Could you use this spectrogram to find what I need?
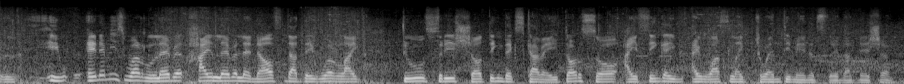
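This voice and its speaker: A man of medium pitch speaks at a moderate pace with ordinary pitch variation, with noticeable background noise behind him. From Uruguay. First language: Spanish. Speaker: vtuber streamer. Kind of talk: casual game stream chat. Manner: halting, repeats words.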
